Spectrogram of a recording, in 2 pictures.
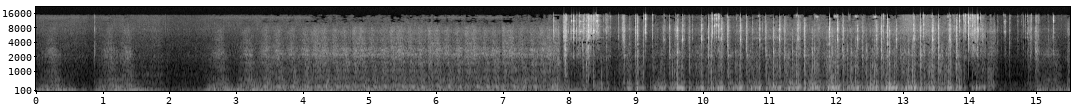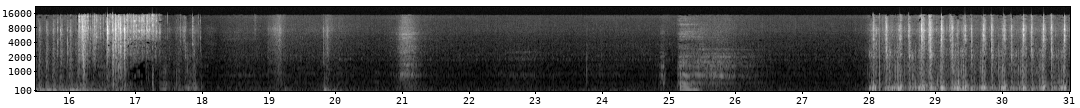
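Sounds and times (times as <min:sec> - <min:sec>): car engine running: 0:00.0 - 0:14.0, 0:15.0 - 0:18.0, 0:27.9 - 0:31.0
starter cranking engine: 0:00.1 - 0:01.7, 0:02.6 - 0:18.0, 0:28.0 - 0:31.0.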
